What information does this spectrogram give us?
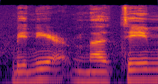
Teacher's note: تنوین کے بعد یرملون کا میم آیا ہے، ادغام مع الغنہ ہوگا، گنہ کے ساتھ پڑھیں گے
